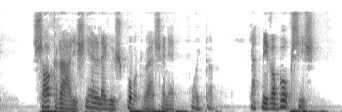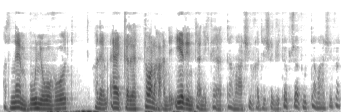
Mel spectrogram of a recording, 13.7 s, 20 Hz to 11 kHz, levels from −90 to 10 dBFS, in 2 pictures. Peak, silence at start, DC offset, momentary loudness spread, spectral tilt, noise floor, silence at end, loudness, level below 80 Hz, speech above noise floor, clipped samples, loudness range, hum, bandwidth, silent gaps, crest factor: 0 dBFS; 0.7 s; under 0.1%; 16 LU; -6.5 dB/octave; -61 dBFS; 0.05 s; -22 LUFS; -30 dBFS; 44 dB; under 0.1%; 5 LU; none; 7.8 kHz; none; 18 dB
